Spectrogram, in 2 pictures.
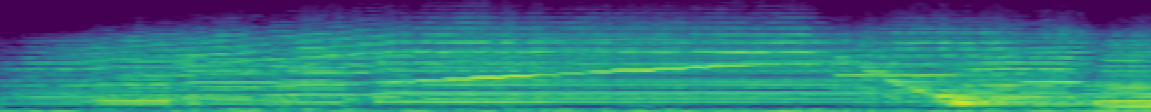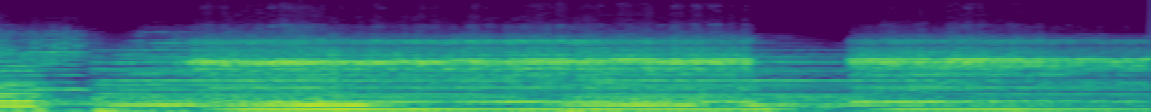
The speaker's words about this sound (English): It was late. The steamer dock almost deserted when the big car pulled up near the gangplank.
